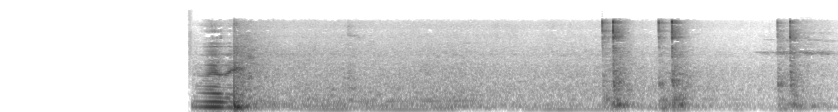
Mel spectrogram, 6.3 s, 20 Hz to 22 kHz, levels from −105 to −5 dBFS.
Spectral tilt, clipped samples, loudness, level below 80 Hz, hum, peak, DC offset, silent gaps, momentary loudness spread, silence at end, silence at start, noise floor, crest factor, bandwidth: -3.5 dB/octave; under 0.1%; -35 LUFS; -76 dBFS; none; -8 dBFS; under 0.1%; none; 24 LU; 0.05 s; 1.45 s; -62 dBFS; 32 dB; 12 kHz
